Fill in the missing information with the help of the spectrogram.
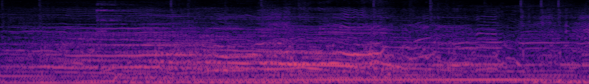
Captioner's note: they cheer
